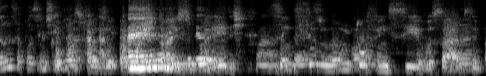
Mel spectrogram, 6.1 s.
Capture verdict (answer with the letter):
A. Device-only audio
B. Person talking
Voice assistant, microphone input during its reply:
B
